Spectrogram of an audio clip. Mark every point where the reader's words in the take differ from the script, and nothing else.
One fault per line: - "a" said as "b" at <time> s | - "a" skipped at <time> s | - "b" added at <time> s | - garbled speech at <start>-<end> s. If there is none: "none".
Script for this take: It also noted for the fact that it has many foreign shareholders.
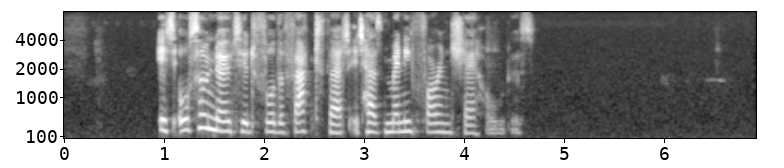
none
